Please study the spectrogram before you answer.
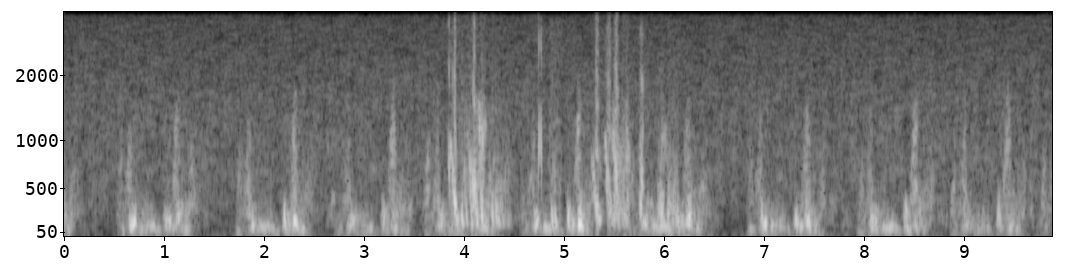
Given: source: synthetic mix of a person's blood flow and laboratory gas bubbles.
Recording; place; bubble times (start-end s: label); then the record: Doppler ultrasound of blood flow; precordium
3.81-4.49 s: bubbles
4.70-4.81 s: bubbles
4.84-4.97 s: bubbles
5.26-5.67 s: bubbles
5.73-6.17 s: bubbles
From the record:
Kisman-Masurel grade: 222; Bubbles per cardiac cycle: several, 3 to 8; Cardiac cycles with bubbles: 10 to 50%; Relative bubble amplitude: moderate (0.250 to 0.450); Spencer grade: 2 (many but less than half of the cardiac periods contain bubble signals, singularly or in groups); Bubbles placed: only in the low amplitude regions of the cardiac cycle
